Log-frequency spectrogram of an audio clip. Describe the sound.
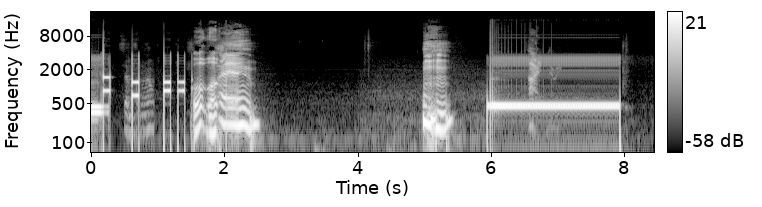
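A rapid run of touch-tone dialing beeps as a call is placed to a man's wife, then a brief voice, followed by a long, steady, loud telephone ring tone lasting about two seconds.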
